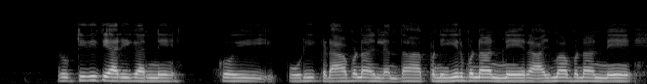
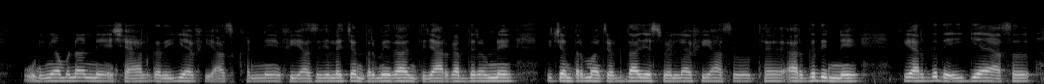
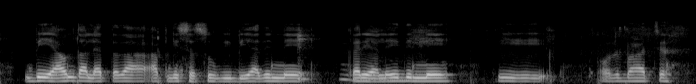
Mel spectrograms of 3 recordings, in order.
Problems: constant background noise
